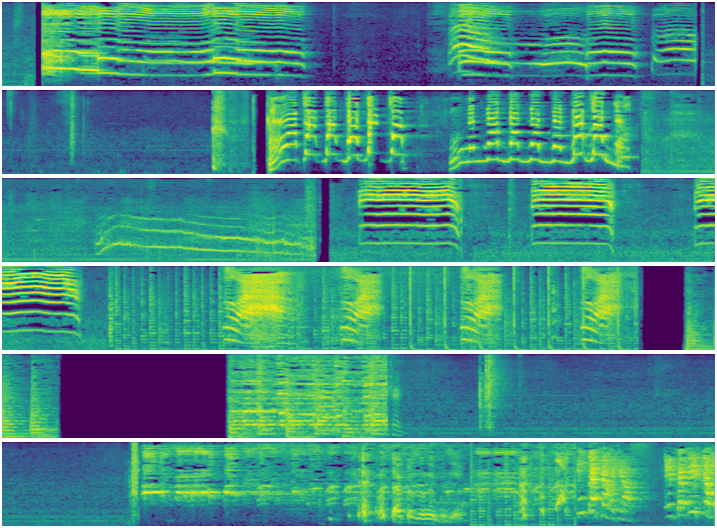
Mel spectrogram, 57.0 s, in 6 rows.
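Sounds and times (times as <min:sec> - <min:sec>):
cat yowling: 0:06.0 - 0:09.3, 0:15.6 - 0:18.0, 0:28.2 - 0:29.6
rubber chicken toy screaming: 0:23.8 - 0:25.2, 0:26.1 - 0:27.2, 0:28.2 - 0:29.6, 0:49.4 - 0:51.7.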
